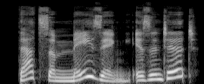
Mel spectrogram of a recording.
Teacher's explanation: Rise and fall for emotion.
